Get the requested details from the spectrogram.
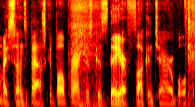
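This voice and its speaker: Recorded very cleanly against a silent background, a man with an American accent and an ordinary speaking voice talks at a fairly quick pace. His intonation is lively, and the sound is dry and close with no echo. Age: 40s. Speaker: voice actor and comedian. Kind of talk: casual chat.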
